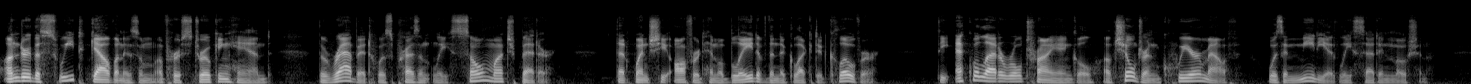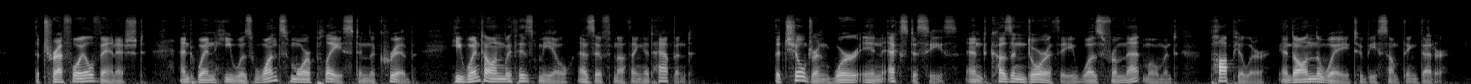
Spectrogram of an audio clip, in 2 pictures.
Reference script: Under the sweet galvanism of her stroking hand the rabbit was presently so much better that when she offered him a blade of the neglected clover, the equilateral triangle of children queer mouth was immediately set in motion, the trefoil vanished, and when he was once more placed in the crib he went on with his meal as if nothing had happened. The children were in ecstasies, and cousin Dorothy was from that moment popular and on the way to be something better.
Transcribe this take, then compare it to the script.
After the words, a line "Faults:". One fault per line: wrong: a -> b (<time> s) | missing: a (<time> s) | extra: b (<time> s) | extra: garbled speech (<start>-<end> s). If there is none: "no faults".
Under the sweet galvanism of her stroking hand the rabbit was presently so much better that when she offered him a blade of the neglected clover, the equilateral triangle of children queer mouth was immediately set in motion, the trefoil vanished, and when he was once more placed in the crib he went on with his meal as if nothing had happened. The children were in ecstasies, and cousin Dorothy was from that moment popular and on the way to be something better.
Faults:
no faults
